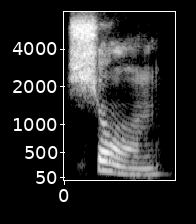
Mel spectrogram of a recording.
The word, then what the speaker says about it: Cian: I went to school with Cian and she pronounced it Sean.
